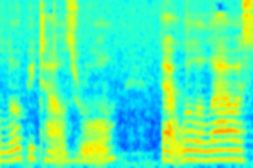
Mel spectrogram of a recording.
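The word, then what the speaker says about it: L'Hôpital: called a l'hopital's rule it looks like l'hospital's rule but the S is not pronounced and this is a French name so l'hopital is how we say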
